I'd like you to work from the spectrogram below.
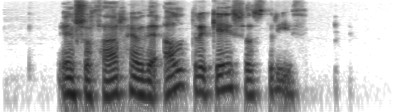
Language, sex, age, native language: Icelandic, male, 40-49, Icelandic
